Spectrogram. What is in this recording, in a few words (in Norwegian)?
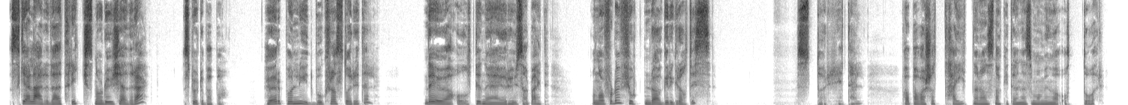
Lydbok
